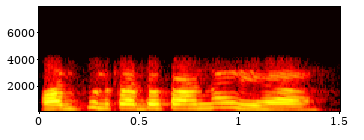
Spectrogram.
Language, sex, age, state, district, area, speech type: Hindi, female, 60+, Bihar, Samastipur, urban, conversation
